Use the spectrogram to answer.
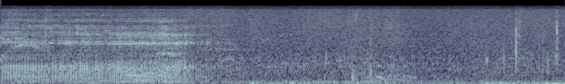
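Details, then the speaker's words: Drunk adult man asleep in a tent while camping outdoors: a loud, rough, rattling snore lasting about a second, then quieter outdoor background noise; snoring. "right now here in toand we've got two different tants side by side and in those tents we've got some snores"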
